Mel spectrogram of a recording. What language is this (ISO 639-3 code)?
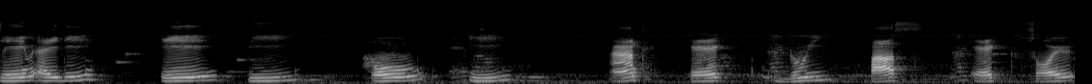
asm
